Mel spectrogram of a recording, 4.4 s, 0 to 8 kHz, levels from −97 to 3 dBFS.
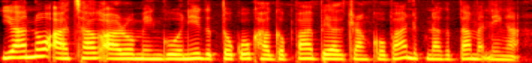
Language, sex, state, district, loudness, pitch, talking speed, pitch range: Garo, female, Meghalaya, West Garo Hills, -18 LUFS, 215 Hz, 135 wpm, 205-230 Hz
